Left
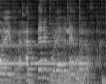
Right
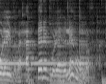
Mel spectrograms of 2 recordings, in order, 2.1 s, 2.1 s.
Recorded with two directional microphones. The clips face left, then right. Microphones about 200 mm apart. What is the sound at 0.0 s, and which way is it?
Speech, 50° right (ahead or behind).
